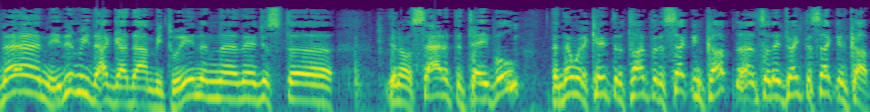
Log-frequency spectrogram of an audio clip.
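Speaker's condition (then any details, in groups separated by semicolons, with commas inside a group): No condition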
